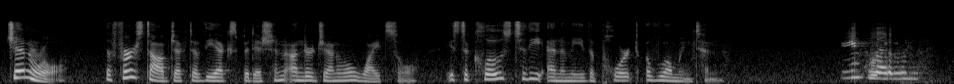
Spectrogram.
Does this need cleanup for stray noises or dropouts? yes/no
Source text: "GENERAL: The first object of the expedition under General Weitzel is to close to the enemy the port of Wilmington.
yes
